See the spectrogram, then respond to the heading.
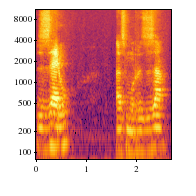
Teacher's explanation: La Z sona com una S sonora, Z, i la trobem en mots com zero, esmorzar.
